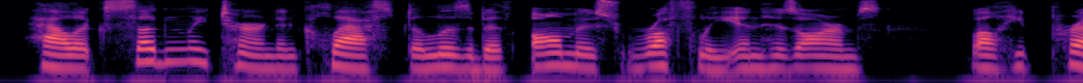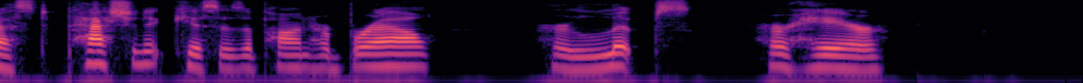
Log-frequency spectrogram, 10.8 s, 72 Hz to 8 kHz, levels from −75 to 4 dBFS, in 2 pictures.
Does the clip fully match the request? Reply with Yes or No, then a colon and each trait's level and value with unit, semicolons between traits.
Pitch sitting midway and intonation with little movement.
Yes: medium, 175 Hz; narrow, 2.1 semitones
